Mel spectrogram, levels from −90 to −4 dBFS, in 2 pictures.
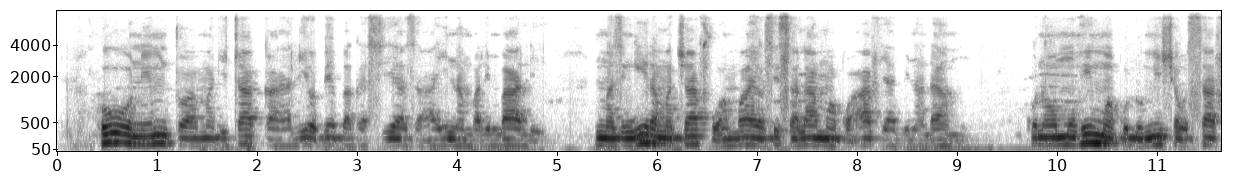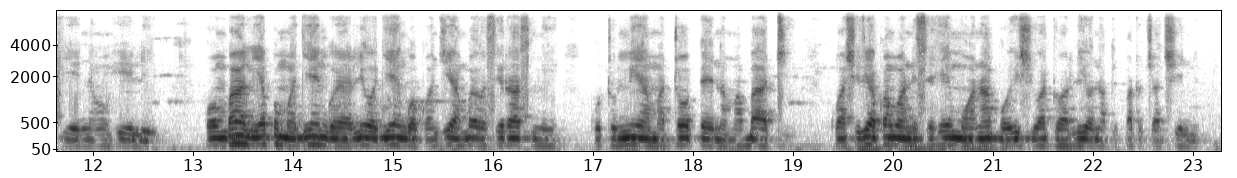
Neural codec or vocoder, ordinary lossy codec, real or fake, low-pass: none; Opus, 24 kbps; real; 7.2 kHz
